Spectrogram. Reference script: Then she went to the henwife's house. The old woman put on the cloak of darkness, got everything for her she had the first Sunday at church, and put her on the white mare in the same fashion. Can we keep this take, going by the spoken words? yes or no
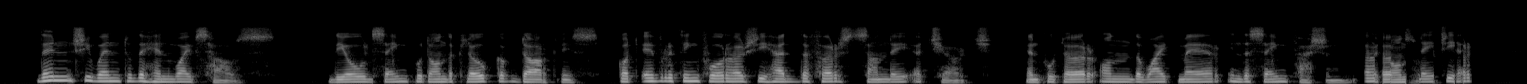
no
